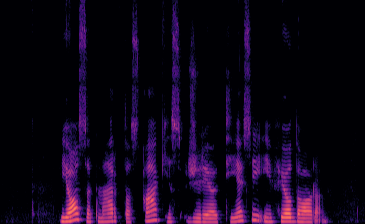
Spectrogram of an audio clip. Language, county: Lithuanian, Vilnius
